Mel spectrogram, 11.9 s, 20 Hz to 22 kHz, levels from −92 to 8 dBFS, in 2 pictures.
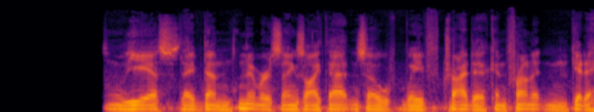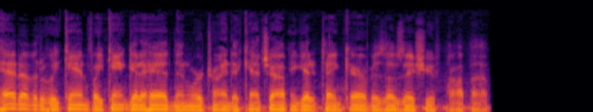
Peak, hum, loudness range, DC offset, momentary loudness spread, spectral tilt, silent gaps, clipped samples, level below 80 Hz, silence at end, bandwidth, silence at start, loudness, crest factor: -6 dBFS; none; 2 LU; under 0.1%; 5 LU; -7 dB/octave; none; under 0.1%; -36 dBFS; 1 s; 13 kHz; 1.05 s; -20 LUFS; 14 dB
